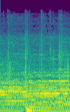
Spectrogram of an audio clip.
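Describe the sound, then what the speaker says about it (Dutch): Audience at a CD presentation event applauds and cheers in a steady, dense wash of crowd noise with a few whoops, music or tones humming underneath. "Geef een applaus."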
